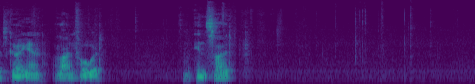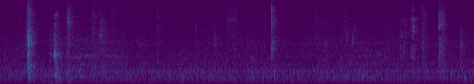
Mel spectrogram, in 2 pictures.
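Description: Thin wooden strips creak and click softly under pressing fingers.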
